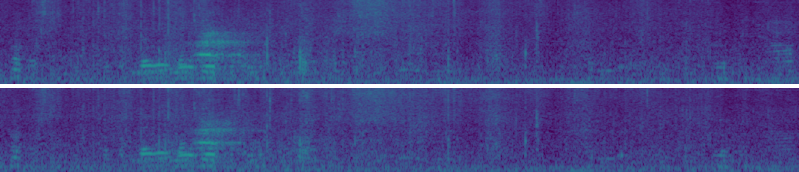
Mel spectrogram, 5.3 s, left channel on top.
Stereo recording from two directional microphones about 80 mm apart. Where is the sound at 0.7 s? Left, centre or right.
Left.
